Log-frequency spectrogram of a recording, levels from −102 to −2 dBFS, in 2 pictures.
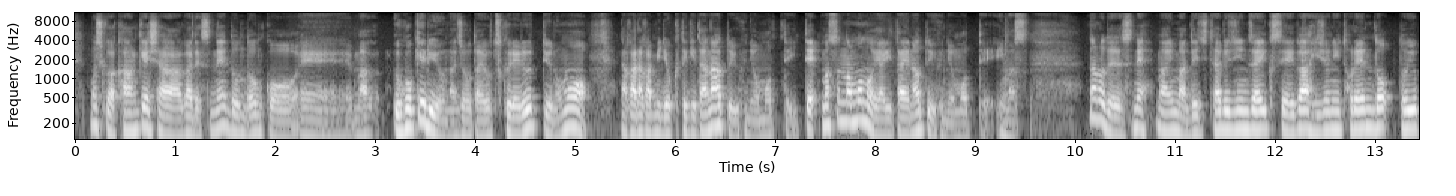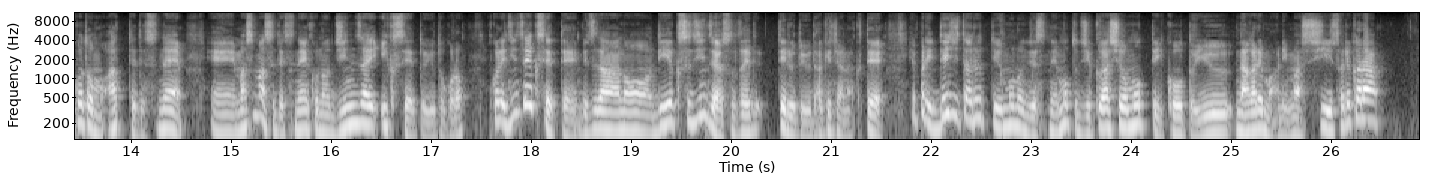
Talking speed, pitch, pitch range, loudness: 480 characters per minute, 155 Hz, 130-175 Hz, -16 LUFS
